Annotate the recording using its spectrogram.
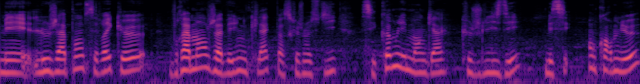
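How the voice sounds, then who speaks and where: A woman speaks at a moderate pace with ordinary pitch variation. She has an ordinary speaking voice. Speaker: content creator. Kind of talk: interview. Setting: convention backstage.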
